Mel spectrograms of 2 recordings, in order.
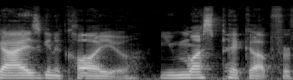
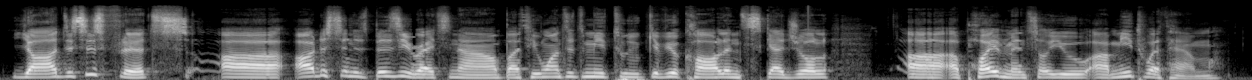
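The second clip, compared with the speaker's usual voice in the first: very loud, put-on German accent; 4 semitones higher, 9 dB louder than usual. Posing as an assistant on a phone call, in put-on german accent.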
